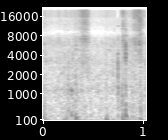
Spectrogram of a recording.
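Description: Horse walking with a few hoof clip-clops, soft and fairly distant, spread unevenly over a short moment with faint background noise, at a horse sale.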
